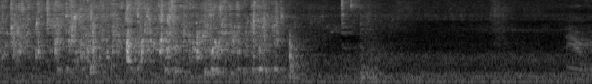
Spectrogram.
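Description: Water pours into a measuring cup in a home kitchen, a close splashing trickle for about a second and a half, then stops, leaving quiet room tone with faint drips.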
